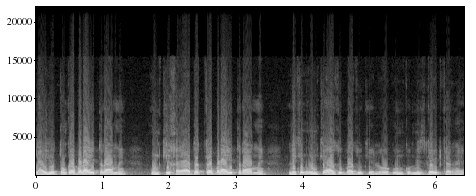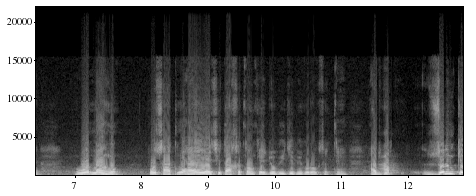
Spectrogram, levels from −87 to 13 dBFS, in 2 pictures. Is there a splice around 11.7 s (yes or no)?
yes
